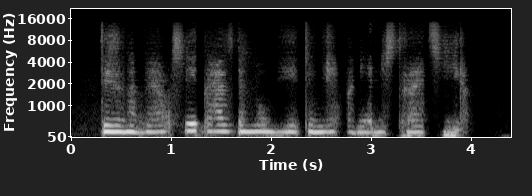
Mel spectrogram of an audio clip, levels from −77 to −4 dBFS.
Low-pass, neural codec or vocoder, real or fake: 14.4 kHz; codec, 44.1 kHz, 0.9 kbps, DAC; fake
